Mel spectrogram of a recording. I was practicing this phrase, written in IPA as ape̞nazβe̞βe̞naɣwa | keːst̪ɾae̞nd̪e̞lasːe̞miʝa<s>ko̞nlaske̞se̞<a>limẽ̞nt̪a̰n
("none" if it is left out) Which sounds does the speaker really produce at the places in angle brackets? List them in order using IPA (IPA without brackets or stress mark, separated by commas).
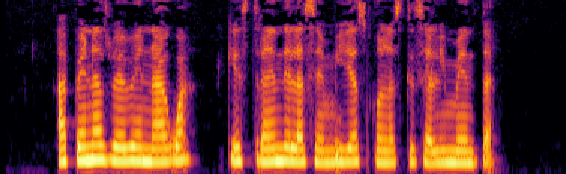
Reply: s, a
